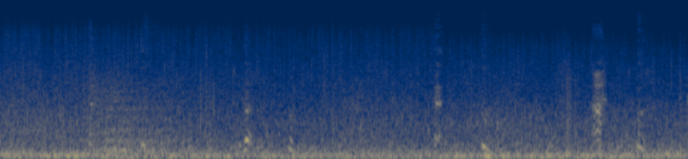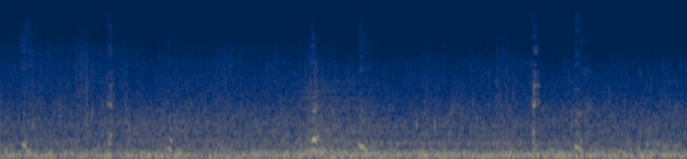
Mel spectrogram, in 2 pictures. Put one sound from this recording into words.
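Lava bubbles and rumbles low and steadily.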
